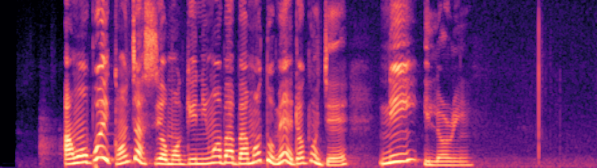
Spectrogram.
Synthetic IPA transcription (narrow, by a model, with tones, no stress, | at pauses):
a˨w̃ɔ̃˧o˧bɔ˦i˦˨kã˨˦d͡ʒa˦˨si˨˦ɔ˧mɔ̃˧ɡe˧nĩ˧w̃ɔ̃˦ba˦ba˧mɔ̃˦to˦˨mɛ̃ː˨˦˨dɔ˨˦ɡ͡bɔ̃˦˨d͡ʒɛ˨˦ | nĩ˦i˦˨lɔ˨ɾ̃ĩ˧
